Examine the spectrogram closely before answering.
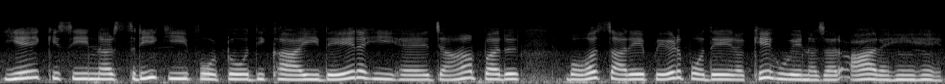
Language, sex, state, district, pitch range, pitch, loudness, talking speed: Hindi, male, Rajasthan, Jaipur, 225-260 Hz, 240 Hz, -12 LUFS, 135 wpm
